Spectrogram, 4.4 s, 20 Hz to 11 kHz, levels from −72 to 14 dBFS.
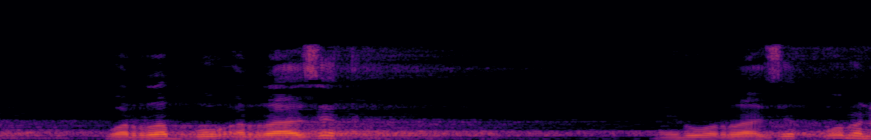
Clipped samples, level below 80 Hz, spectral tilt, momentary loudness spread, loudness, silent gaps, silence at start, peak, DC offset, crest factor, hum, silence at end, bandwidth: under 0.1%; -76 dBFS; -5 dB/octave; 22 LU; -26 LUFS; none; 0 s; -8 dBFS; under 0.1%; 18 dB; none; 0 s; 8 kHz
